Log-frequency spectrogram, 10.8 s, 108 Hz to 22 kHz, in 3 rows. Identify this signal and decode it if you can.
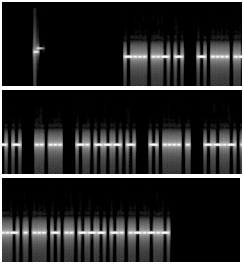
Morse code, heard as a keyed tone, about 34 wpm, 700 Hz. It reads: BUT THAT IS NOT THE QUESTION.
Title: Sentences from Top 600 Words 35wpm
